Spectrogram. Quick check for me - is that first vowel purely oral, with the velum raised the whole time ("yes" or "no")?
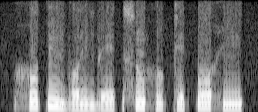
yes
